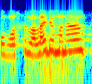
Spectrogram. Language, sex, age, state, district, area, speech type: Bodo, female, 45-60, Assam, Chirang, urban, conversation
